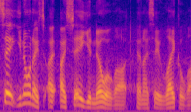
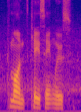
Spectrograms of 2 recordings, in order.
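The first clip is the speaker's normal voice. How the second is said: ordinary talk, nothing marked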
